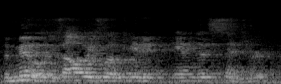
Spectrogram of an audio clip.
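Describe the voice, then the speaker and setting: A man working as a children's party magician delivers playful live patter, feigning surprise and coaxing the audience to join in. His voice is a little high, level in tone, at a normal speed. He's recorded on a distant mic in a large, echoey, noisy indoor hall.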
